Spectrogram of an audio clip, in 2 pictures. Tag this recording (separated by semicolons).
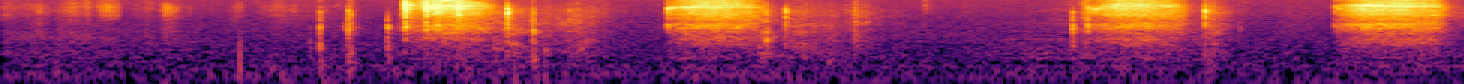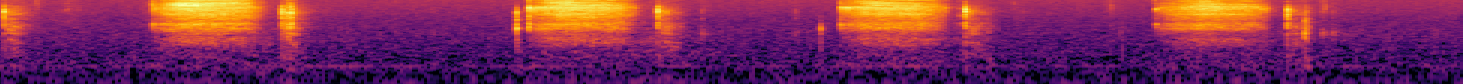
insecticide; liquid; perfume; spray; Sprinkle; water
